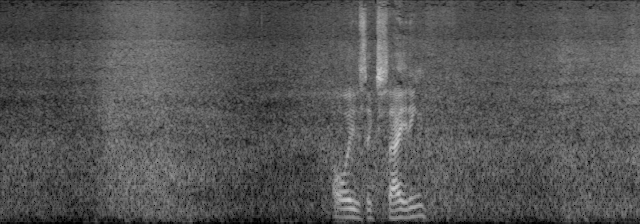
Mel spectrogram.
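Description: Surf rolling onto the beach at Delnor-Wiggins, a steady broadband wash of breaking waves with wind, briefly overlaid by someone speaking a few words midway.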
